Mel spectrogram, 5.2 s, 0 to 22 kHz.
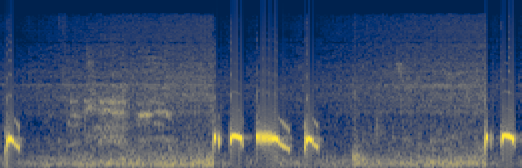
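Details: Spotted dove lure call of the 'kuk 3' type for drawing replies from wild doves: broken, uneven coo notes, some short and clipped, one longer falling coo, with a faint higher bird note early on.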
